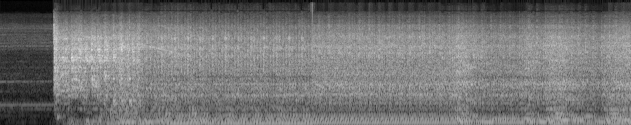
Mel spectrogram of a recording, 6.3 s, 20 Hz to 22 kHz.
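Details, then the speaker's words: VW MK4 TDI (ALH) diesel with replacement engine and factory turbo, injection quantity about 5.25: quick start into steady, even idle, no misses or knocking; healthy. "But I just got to say, I don't know what was wrong with the other turbo on the other engine, but it did not sound like this. This is a factory turbo on this, and it sounds so cool."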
